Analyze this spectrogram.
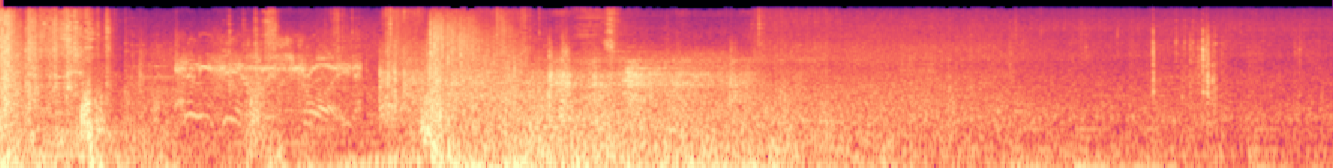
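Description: Tank guns fire with loud booms.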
